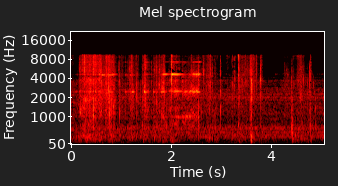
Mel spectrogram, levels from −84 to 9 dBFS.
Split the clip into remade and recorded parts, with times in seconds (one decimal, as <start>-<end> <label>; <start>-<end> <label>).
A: 0.0-0.6 remade; 0.6-5.1 recorded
